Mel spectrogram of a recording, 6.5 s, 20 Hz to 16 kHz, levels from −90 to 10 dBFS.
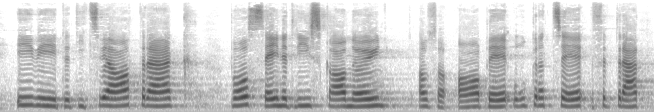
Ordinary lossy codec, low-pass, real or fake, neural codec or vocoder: none; 14.4 kHz; real; none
